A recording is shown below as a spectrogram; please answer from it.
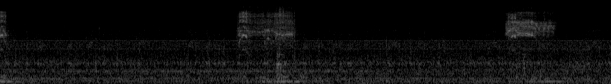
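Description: Hobby servo motors in a robot leg whirring in two short spurts, one around two and a half seconds in and one near the end, after a click at the start: the servos twitching as the board loses and regains power while firmware loads.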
